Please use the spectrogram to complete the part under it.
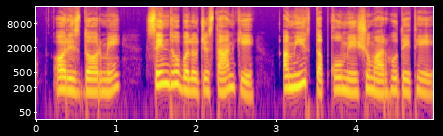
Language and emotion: Urdu, neutral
